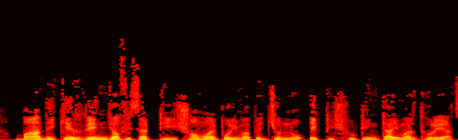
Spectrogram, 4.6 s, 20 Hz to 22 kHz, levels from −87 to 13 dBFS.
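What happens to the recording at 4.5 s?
At 4.5 s the speech sounds watery and swirly, with a metallic, chirpy edge on s sounds and softened attacks, and there is nothing above about 15.8 kHz. This runs through the whole clip. The likely cause is heavy MP3 compression, which fits a very low bitrate of around 32 kbps. The encoder cuts off the treble at a fixed point and drops quieter frequency detail, letting it flicker on and off between frames.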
